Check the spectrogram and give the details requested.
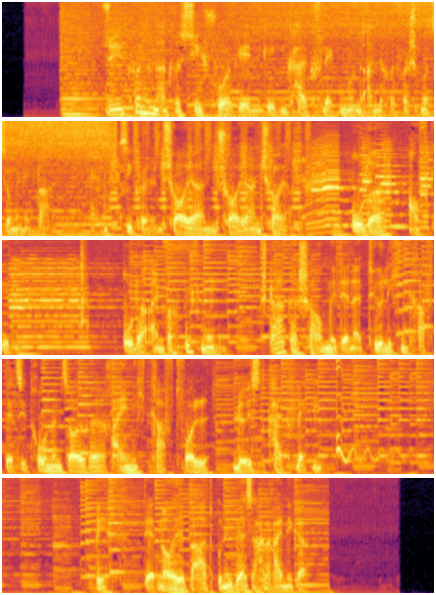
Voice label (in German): werbung; biff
